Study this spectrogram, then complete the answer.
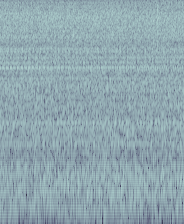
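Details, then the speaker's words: Daewoo Nexia heater blower motor after a brush repair (worn brushes had caused lost speed then failure), bench-run at what is taken to be maximum speed: a smooth, even, steady rushing whir with no ticking or grinding; healthy and blowing well. "и вот так вот в принципе про обороты у нас тут не повышаются я так понимаю это максимальные Ну дует вообще прилично"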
